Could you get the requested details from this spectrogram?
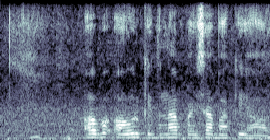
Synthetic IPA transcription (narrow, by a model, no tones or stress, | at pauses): əbɔʊɾkɪt̪̬napəɪsabaːkeɦɔː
